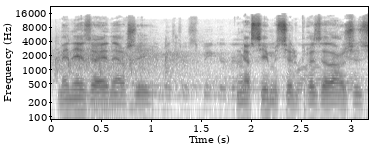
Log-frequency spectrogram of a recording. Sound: applause

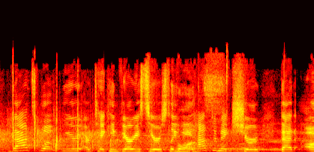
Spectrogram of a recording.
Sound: applause

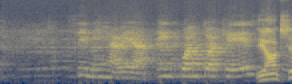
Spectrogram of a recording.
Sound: speaking Spanish

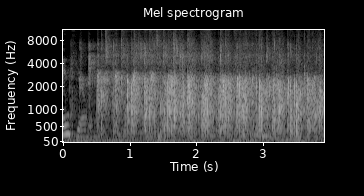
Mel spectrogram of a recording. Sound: applause

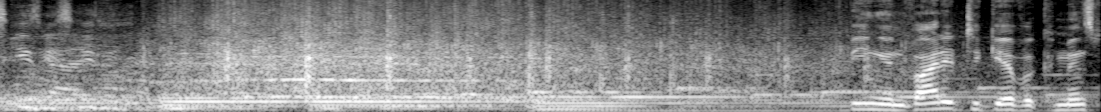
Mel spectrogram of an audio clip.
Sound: applause, cheers

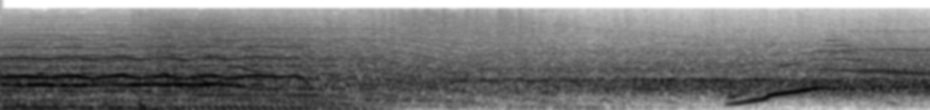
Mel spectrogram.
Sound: cheering, applause

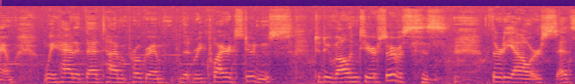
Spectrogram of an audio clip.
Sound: laughs

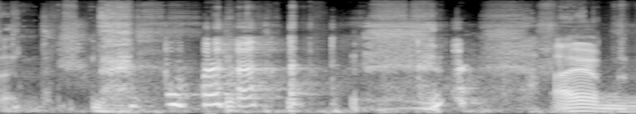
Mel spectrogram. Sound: both laugh

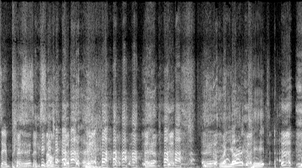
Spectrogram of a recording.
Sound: all laughing

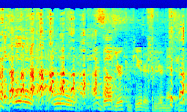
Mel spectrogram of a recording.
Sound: laughing

